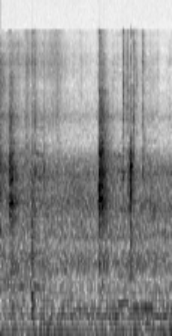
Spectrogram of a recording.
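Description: Low, steady background noise with two brief soft clicks, about half a second in and past the middle.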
